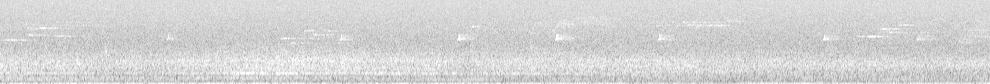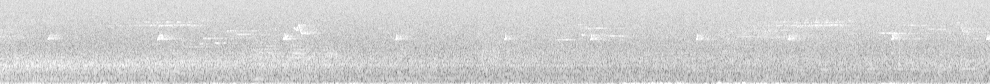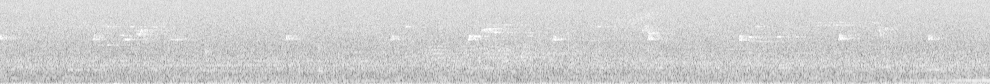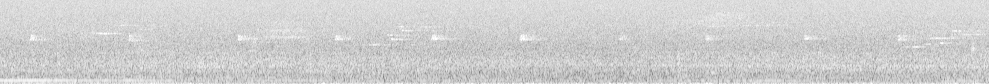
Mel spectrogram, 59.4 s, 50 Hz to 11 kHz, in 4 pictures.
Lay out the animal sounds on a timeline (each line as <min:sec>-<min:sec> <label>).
0:00.0-0:01.2 Hermit Thrush (Catharus guttatus)
0:04.1-0:05.1 Hermit Thrush (Catharus guttatus)
0:07.9-0:09.3 Northern Parula (Setophaga americana)
0:09.9-0:11.2 Yellow-rumped Warbler (Setophaga coronata)
0:12.8-0:13.9 Hermit Thrush (Catharus guttatus)
0:14.3-0:15.3 Red-winged Blackbird (Agelaius phoeniceus)
0:16.7-0:17.9 Yellow-rumped Warbler (Setophaga coronata)
0:17.8-0:18.8 Hermit Thrush (Catharus guttatus)
0:19.2-0:19.6 Blue-headed Vireo (Vireo solitarius)
0:23.1-0:24.3 Hermit Thrush (Catharus guttatus)
0:25.7-0:26.7 Red-winged Blackbird (Agelaius phoeniceus)
0:26.5-0:27.7 Yellow-rumped Warbler (Setophaga coronata)
0:28.2-0:29.4 Black-throated Green Warbler (Setophaga virens)
0:28.3-0:29.0 Hermit Thrush (Catharus guttatus)
0:31.2-0:32.2 Hermit Thrush (Catharus guttatus)
0:36.6-0:37.8 Hermit Thrush (Catharus guttatus)
0:40.8-0:41.7 Hermit Thrush (Catharus guttatus)
0:45.8-0:46.9 Hermit Thrush (Catharus guttatus)
0:48.2-0:49.2 Red-winged Blackbird (Agelaius phoeniceus)
0:50.0-0:51.1 Hermit Thrush (Catharus guttatus)
0:54.7-0:55.9 Northern Parula (Setophaga americana)
0:58.3-0:59.4 Hermit Thrush (Catharus guttatus)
